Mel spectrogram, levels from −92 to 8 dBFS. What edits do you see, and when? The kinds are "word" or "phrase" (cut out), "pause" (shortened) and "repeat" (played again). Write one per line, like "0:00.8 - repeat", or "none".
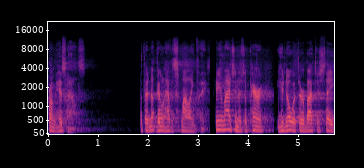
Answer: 0:03.2 - pause
0:04.5 - pause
